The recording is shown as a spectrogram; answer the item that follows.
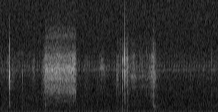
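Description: Small clicks and a short high rustle of handling noise, over a faint steady low hum.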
